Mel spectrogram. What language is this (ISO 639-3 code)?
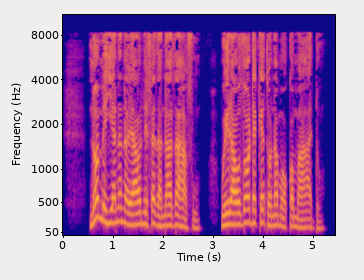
kik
